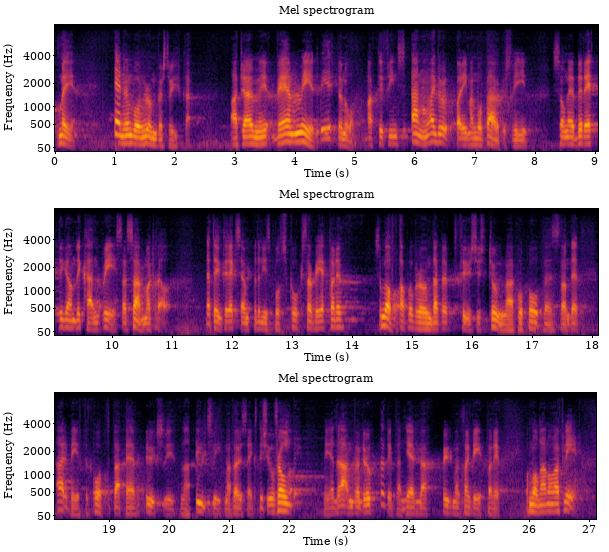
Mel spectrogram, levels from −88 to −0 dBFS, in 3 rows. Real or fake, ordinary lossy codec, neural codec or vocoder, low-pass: fake; none; codec, 16 kHz, 0.5 kbps, X-Codec, HuBERT features, trained on general audio; 7.2 kHz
